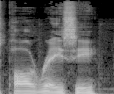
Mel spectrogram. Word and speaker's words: Paul Raci: Yes, that is how you pronounce his name. It's Paul Racy.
